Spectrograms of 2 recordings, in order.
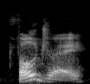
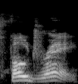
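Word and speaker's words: Fodrey: Austin that became CJ fodre did learn on his interview with Texas Ring of Fire and our buddy rb22 it is foe Dre not fo Dre so I'm training myself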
